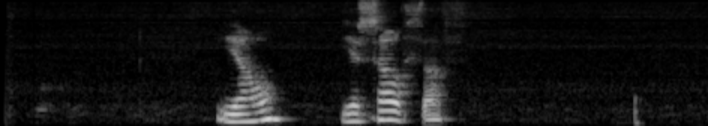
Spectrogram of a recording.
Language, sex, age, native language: Icelandic, female, 60-69, Icelandic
